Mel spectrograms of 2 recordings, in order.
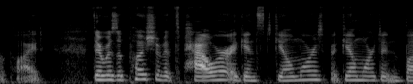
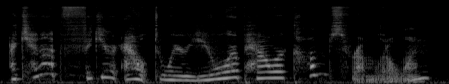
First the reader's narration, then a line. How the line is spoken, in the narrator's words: the mirror whispered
